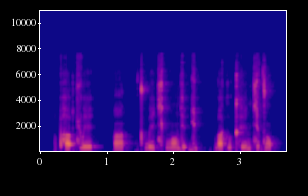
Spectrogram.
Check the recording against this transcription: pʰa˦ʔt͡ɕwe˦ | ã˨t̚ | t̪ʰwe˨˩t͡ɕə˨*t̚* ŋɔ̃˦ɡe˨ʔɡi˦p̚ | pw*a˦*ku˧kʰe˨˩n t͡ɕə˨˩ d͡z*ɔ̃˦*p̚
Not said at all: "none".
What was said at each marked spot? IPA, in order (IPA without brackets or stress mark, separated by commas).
k̚, a˦, ɔ̃˦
